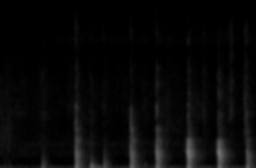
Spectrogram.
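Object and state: Solid cast iron drain pipe.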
